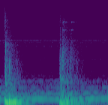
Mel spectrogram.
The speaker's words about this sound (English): Recently, I was awakened shortly after falling asleep because I heard three loud bangs on the back door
